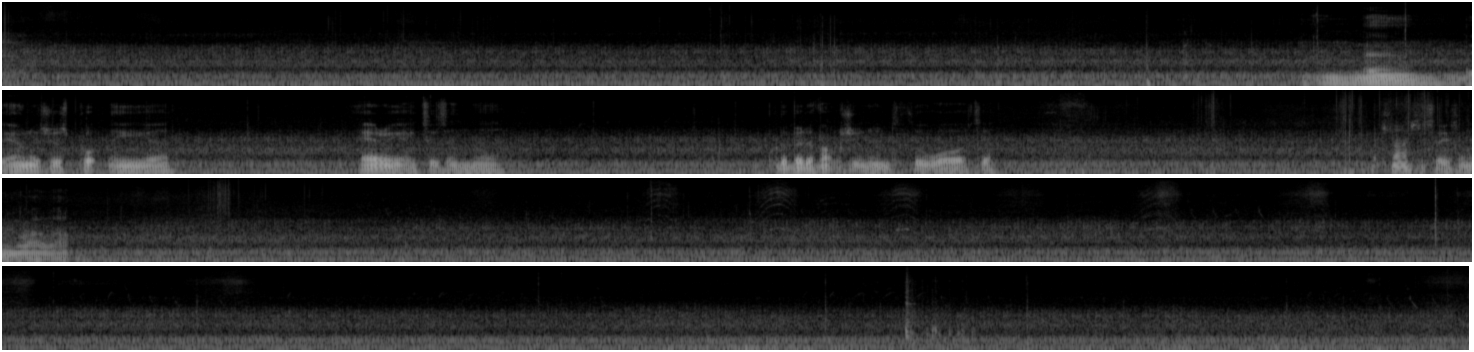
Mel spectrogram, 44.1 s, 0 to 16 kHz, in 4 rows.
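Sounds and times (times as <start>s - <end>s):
aerator motor humming: 0.0s - 44.0s
light clicks: 32.7s - 35.0s.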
